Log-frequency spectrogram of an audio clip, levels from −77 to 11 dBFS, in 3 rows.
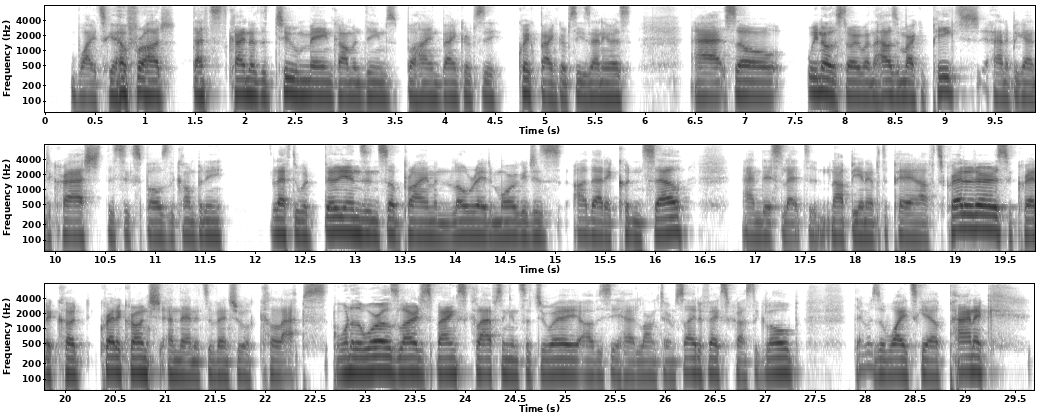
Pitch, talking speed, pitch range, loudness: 120 Hz, 190 wpm, 115-130 Hz, -18 LUFS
